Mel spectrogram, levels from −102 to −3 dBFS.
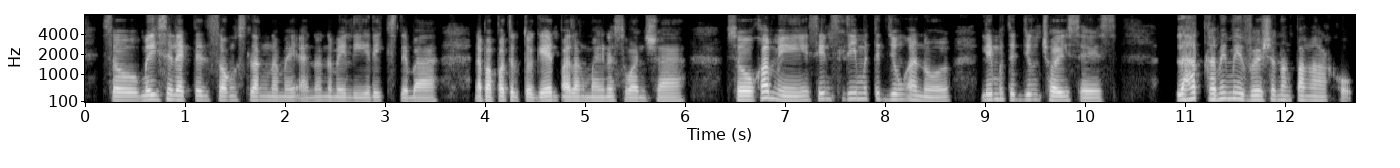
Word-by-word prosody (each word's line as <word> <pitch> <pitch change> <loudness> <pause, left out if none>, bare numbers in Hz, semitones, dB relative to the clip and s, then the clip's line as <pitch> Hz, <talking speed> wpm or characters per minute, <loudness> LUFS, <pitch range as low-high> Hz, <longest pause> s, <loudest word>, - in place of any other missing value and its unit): So, 130 -1 +1
may 150 +2 +4
selected 150 -2 0
songs 135 0 -1
lang 130 0 +1
na 125 - -3
may 125 +1 -5
ano 120 +3 -6
na 125 - -5
may 120 0 -2
lyrics, 115 +2 -6
'di 115 -1 -4
ba? 115 0 0 0.4
Na - - +2
papatugtugin 125 0 +3
parang 125 -1 +2
minus 120 +1 -2
one 115 -1 +2
siya. 120 +2 -2 0.4
So, 145 -1 +5
kami 140 -9 +3
since 180 +2 -4
limited 185 -1 -5
'yung 165 0 -2
ano, 120 -5 -1 0.3
limited 165 0 -2
'yung 165 0 -3
choices, 110 -7 +1 0.6
lahat 170 +4 +5
kami 175 +2 +2
may 190 -1 +1
version 150 0 0
ng 150 -1 -4
pangako. 135 -4 -3
135 Hz, 160 wpm, -23 LUFS, 120-155 Hz, 0.6 s, So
